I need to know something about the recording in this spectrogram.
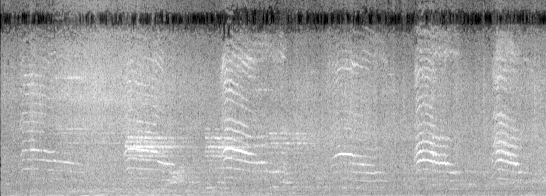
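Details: Domestic cat crying with repeated harmonic meows, each rising then falling, about six calls over eleven seconds, some drawn out and wavering, over a steady low rumble of background noise.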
